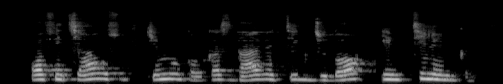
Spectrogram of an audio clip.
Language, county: Lithuanian, Panevėžys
